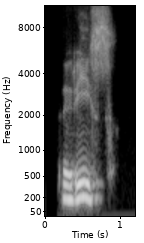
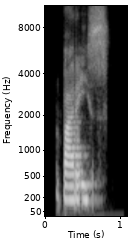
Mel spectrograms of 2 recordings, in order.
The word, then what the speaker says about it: París: Ok, entonces, la ciudad en inglés es Paris, pero en español, ¿cómo se pronuncia esa ciudad? – París. – So, París. – Ajá, porque Peris es así. E en español es sí. Pero París. Ok.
